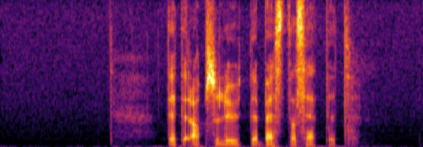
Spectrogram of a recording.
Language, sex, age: Swedish, male, 37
